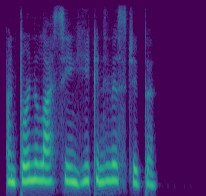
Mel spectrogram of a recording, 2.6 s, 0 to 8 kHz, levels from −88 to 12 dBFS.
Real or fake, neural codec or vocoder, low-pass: fake; codec, 16 kHz, 0.5 kbps, FunCodec, trained on LibriTTS, 25 frames a second; 7.2 kHz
